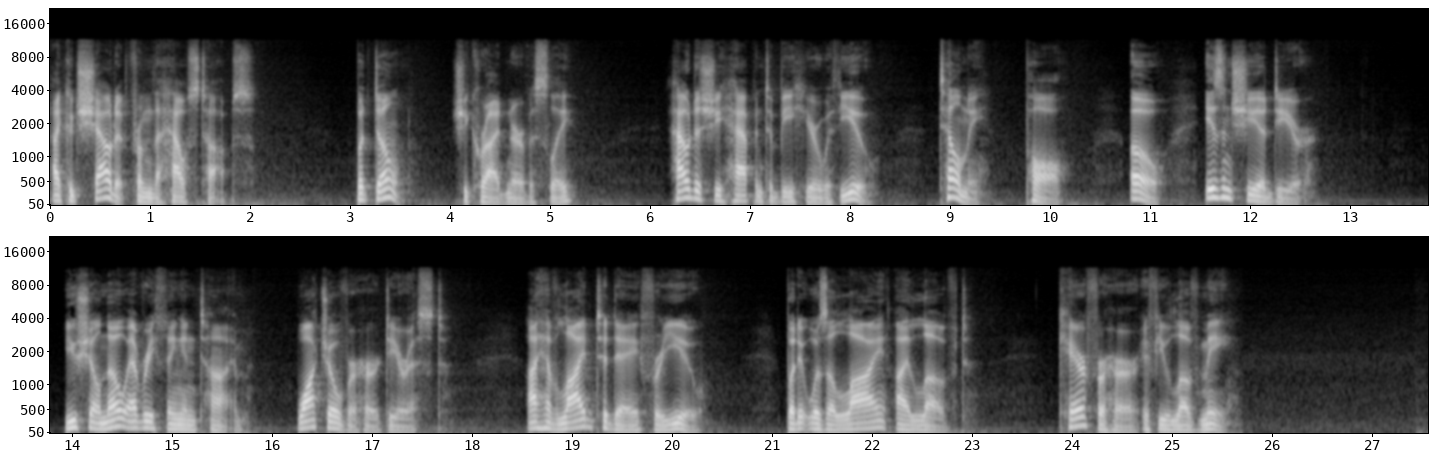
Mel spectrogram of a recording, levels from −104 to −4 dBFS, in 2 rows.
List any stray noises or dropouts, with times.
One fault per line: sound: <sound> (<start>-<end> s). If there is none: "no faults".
no faults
